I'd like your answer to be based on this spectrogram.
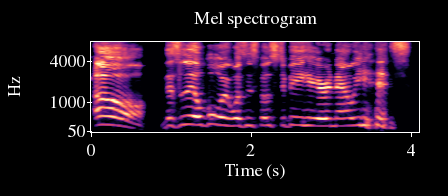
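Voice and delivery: high, loud put-on Australian voice; mock Australian accent. Co-host mocking the film's Mia, Australian accent. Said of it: "I can't keep an Australian accent".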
